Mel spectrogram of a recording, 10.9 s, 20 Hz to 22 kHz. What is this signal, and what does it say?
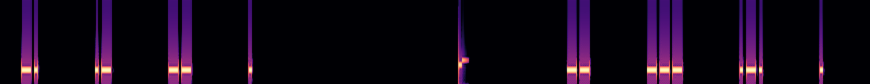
Morse code, heard as a keyed tone, about 32 wpm, spaced as for 10 wpm, 700 Hz. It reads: NAME MORE
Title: 6x Character Spacing - Top 200 Words - 30wpm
